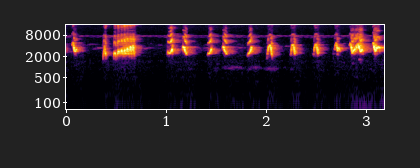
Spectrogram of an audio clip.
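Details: Long-tailed shrike singing to provoke reluctant birds into answering: a clear series of short, bright chirps repeated at a fast, fairly even pace, with occasional doubled notes.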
